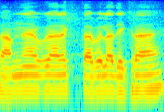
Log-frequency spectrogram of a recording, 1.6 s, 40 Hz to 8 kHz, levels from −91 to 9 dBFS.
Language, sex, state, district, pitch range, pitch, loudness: Hindi, male, Chhattisgarh, Bastar, 110-115 Hz, 115 Hz, -16 LUFS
